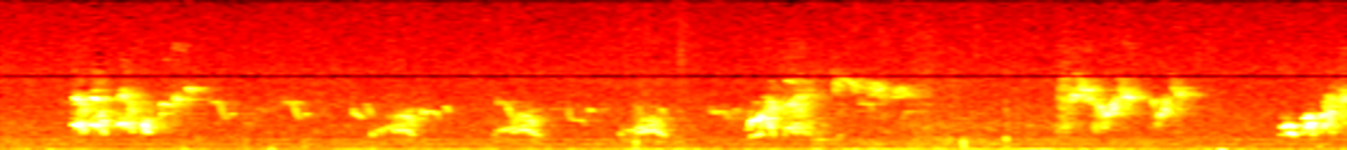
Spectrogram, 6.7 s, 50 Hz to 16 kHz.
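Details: Wild birds singing on 4 April 2010 at Rogozyanske reservoir in Kharkiv region, Ukraine: several overlapping voices with quick chirps, high twittering phrases and buzzy notes, beside low wind-like rumble.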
